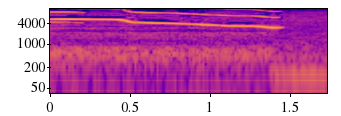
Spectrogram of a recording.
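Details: Hand-soldered surface-mount light-controlled tone circuit run from a 9 V battery gives a clear high whistle sliding smoothly downward for about a second before cutting out; working as intended.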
